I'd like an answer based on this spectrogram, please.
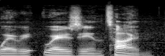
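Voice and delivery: plain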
